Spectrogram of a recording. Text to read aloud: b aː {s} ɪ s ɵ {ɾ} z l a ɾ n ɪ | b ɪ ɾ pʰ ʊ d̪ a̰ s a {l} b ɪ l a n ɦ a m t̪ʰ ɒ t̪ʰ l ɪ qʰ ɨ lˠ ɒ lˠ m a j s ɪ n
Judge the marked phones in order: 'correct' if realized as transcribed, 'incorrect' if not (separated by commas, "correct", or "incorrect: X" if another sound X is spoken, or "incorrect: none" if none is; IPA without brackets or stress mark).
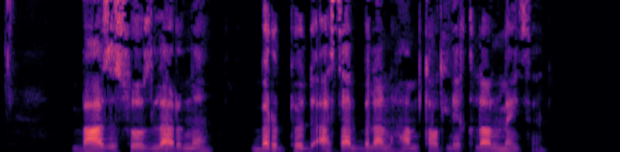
incorrect: z, incorrect: none, correct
